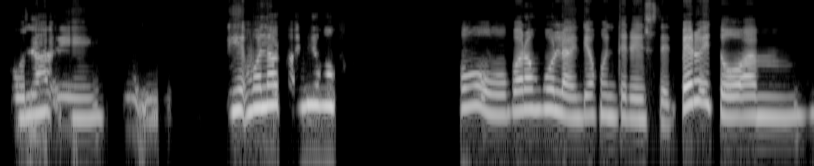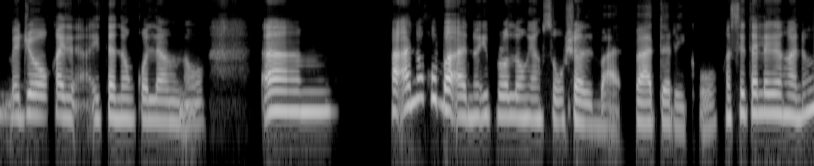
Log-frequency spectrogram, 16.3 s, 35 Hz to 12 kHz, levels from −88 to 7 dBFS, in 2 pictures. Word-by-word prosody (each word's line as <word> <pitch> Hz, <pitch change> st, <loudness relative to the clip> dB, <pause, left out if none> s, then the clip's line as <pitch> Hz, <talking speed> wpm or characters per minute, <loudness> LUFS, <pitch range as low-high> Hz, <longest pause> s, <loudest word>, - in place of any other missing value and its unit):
Wala 205 Hz, +3 st, 0 dB, 0.2 s
eh, 195 Hz, -1 st, -5 dB, 0.3 s
mm. 390 Hz, -1 st, -12 dB, 0.7 s
Eh, 255 Hz, +1 st, +3 dB
wala 280 Hz, +3 st, +7 dB
sa -, -, -13 dB
inyong 295 Hz, 0 st, +4 dB, 1.2 s
Oo, 265 Hz, -6 st, -1 dB
parang 255 Hz, +1 st, +3 dB
mula 250 Hz, -6 st, +2 dB
hindi 200 Hz, -, -6 dB
ako 215 Hz, 0 st, -5 dB
interested, 190 Hz, -5 st, -5 dB
pero 305 Hz, +5 st, +8 dB
ito 210 Hz, -11 st, +2 dB
um, 205 Hz, 0 st, -2 dB
medyo 210 Hz, -1 st, -2 dB
kail 205 Hz, -3 st, -1 dB, 0.2 s
itanong 190 Hz, 0 st, -3 dB
ko 185 Hz, -, -2 dB
lang 175 Hz, -1 st, -3 dB
'no, 165 Hz, -, -9 dB, 0.6 s
um, 245 Hz, 0 st, +4 dB, 0.8 s
paano 290 Hz, +7 st, +4 dB
ko 385 Hz, -2 st, -1 dB
ba 255 Hz, -6 st, +6 dB
ano, 205 Hz, 0 st, -3 dB
i-prolong 205 Hz, -1 st, -3 dB
'yang 190 Hz, -, -5 dB
social 175 Hz, -2 st, -2 dB
ba -, -, -5 dB, 0.2 s
battery 165 Hz, -3 st, -1 dB
ko? 155 Hz, -, -14 dB
Kasi 225 Hz, +3 st, -4 dB
talagang 225 Hz, -1 st, +1 dB
ano 210 Hz, +5 st, -1 dB
210 Hz, 135 wpm, -23 LUFS, 195-245 Hz, 1.2 s, pero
